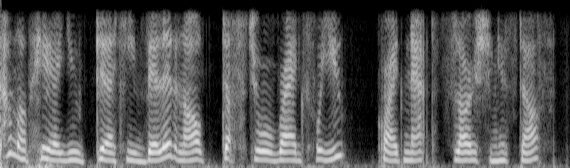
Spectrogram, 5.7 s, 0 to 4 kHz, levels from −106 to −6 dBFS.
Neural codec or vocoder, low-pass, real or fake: codec, 16 kHz, 8 kbps, FreqCodec, smaller model; 3.6 kHz; fake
